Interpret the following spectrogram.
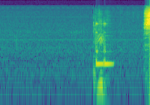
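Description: iPhone Voice Control's short listening beep, a single steady tone about a second and a quarter in, signalling that the phone is ready for a spoken command; before it, near silence.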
